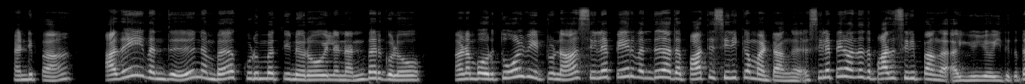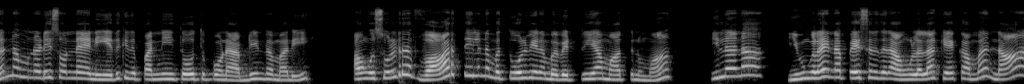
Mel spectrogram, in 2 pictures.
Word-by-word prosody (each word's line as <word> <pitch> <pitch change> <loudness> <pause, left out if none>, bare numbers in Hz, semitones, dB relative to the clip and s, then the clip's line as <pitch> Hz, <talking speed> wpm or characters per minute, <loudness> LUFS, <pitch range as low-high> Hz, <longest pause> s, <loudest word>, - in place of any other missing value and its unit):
கண்டிப்பா. 215 -3 -2 0.6
அதே 315 - +2 0.2
வந்து 240 -4 +1 0.3
நம்ப 245 -5 0 0.3
குடும்பத்தினரோ, 255 -5 0
இல்ல 215 0 -2
நண்பர்களோ 225 -2 +1 0.6
நம்ப 260 +1 +1
ஒரு 245 - +3
தோல்வியுற்றோனா 295 - 0 0.2
சில 300 +1 -2
பேர் 365 +2 0
வந்து 310 +1 -3
அத 275 -5 +1
பார்த்து 265 +5 +2
சிரிக்க 305 0 -2
மாட்டாங்க. 190 -6 +1 0.2
சில 305 +2 -2
பேர் 370 +1 +1
வந்து 340 0 +1
அத 305 - -3
பார்த்து 275 +2 +4
சிரிப்பாங்க. 255 -6 0
"அய்யய்யோ! 190 +2 -1
இதுக்கு 190 +1 -7
தான 380 +10 -3
நா 395 - 0
முன்னாடியே 310 -1 -2
சொன்னே 290 -2 0
நீ - - +2
எதுக்கு 275 +4 -4
இத 265 - -2
பண்ணி 235 +2 0 0.2
தோத்து 240 0 +3
போன?" 225 -1 0
அப்டின்ற 245 +5 -1
மாரி 200 0 -2 0.6
அவங்க 270 +2 +2
சொல்ற 320 +10 0 0.2
வார்த்தையில 405 - +3
நம்ம 315 -6 0
தோல்விய 295 +1 +3
நம்ம 240 -3 +1
வெற்றியா 245 +4 0
மாத்தனுமா? 220 -3 -3 0.6
இல்லனா. 375 +5 +2 0.5
இவங்களே 290 +5 +4
என்ன 330 -1 +1
பேசுரது 290 -1 +2
"நா 250 - +5
அவங்கள 230 0 +2
எல்லா 270 +3 +3
கேட்காம 270 +5 -1
நா 235 - +2
265 Hz, 160 wpm, -23 LUFS, 230-300 Hz, 0.6 s, நா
